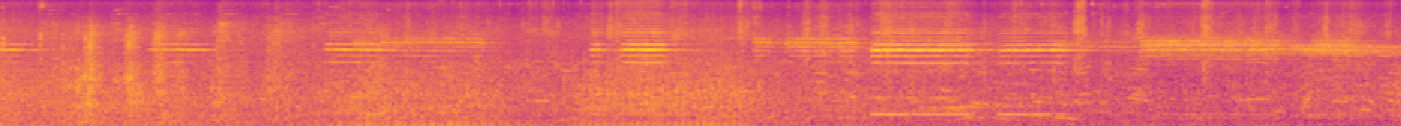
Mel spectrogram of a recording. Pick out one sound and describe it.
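A crowd of women chants loudly outdoors.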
